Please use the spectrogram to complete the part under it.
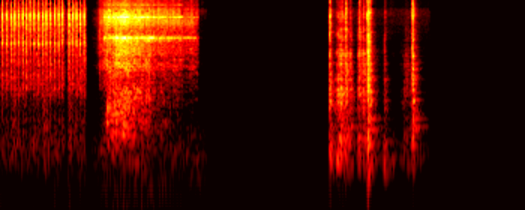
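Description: An electronic slot game plays a short chime for a win.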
